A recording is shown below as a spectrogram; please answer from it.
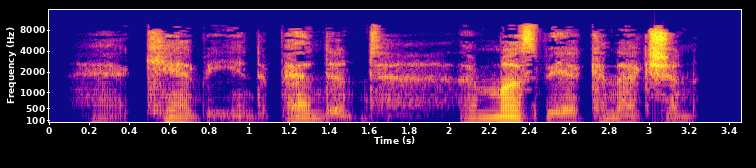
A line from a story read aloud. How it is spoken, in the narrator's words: He added in a mutter, far more to himself than to Ardenil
